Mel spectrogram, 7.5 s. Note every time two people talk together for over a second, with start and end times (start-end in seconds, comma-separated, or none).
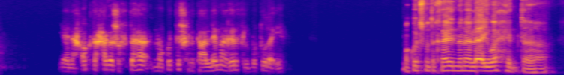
none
